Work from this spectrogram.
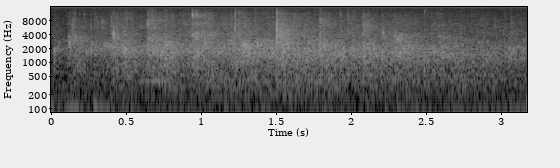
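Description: A church congregation applauds in worship, giving a faint, distant wash of many hands clapping that stays steady for a few seconds with no voices on top.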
